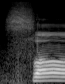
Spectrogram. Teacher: Tebal, kemudian ada desisnya, ya, ada desisnya, tebal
